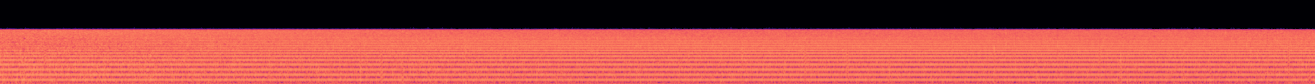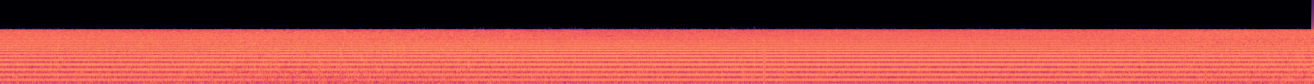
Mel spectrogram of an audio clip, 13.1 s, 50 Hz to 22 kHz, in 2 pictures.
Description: Fmcw_240Hz_2usb.mp3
